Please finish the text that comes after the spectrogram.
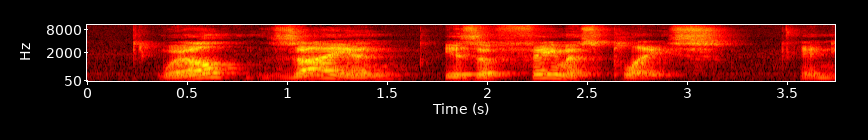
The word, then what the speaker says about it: Zion: any controversy over pronunciation the question is whether the last two letters should be pronounced like the on switch of a light switch zion good morning from zion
